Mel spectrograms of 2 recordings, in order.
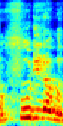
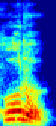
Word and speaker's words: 후르: 그다음 계획성에는 후이라고 돼 있는데 그건 한음절이잖아요. 한음절이 아니고 두음절이에요. 후르.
